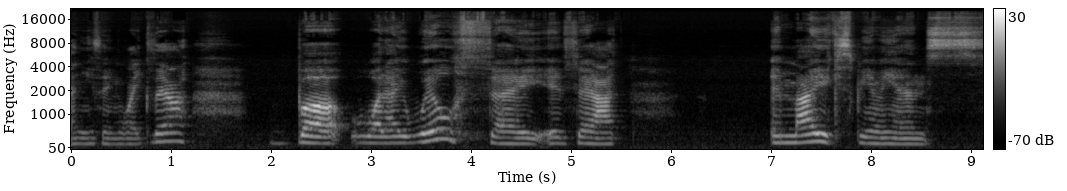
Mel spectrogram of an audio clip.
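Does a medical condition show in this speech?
Yes: quadriplegic cerebral palsy.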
